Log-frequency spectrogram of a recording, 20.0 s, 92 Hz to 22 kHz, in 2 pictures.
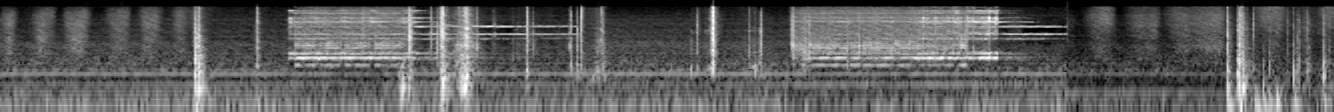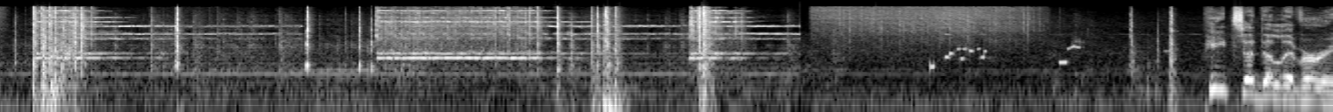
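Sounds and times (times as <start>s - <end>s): sharp knocks and thuds: 1.4s - 1.7s, 9.2s - 10.4s
telephone ringing: 2.1s - 4.6s, 5.9s - 8.0s, 10.3s - 16.1s.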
